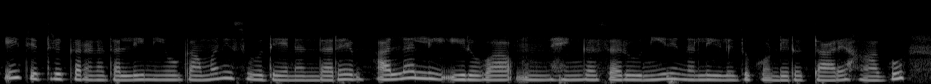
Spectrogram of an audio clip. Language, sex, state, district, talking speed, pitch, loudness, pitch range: Kannada, female, Karnataka, Shimoga, 75 wpm, 210 Hz, -35 LUFS, 205-235 Hz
